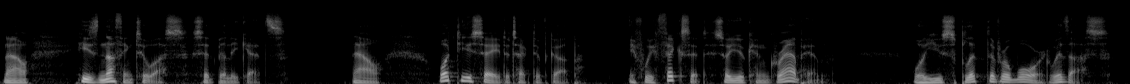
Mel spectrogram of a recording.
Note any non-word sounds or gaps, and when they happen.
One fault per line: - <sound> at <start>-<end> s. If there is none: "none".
none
